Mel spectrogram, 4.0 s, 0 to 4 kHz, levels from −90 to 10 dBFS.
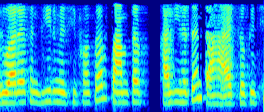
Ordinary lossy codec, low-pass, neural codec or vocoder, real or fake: AAC, 16 kbps; 3.6 kHz; none; real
